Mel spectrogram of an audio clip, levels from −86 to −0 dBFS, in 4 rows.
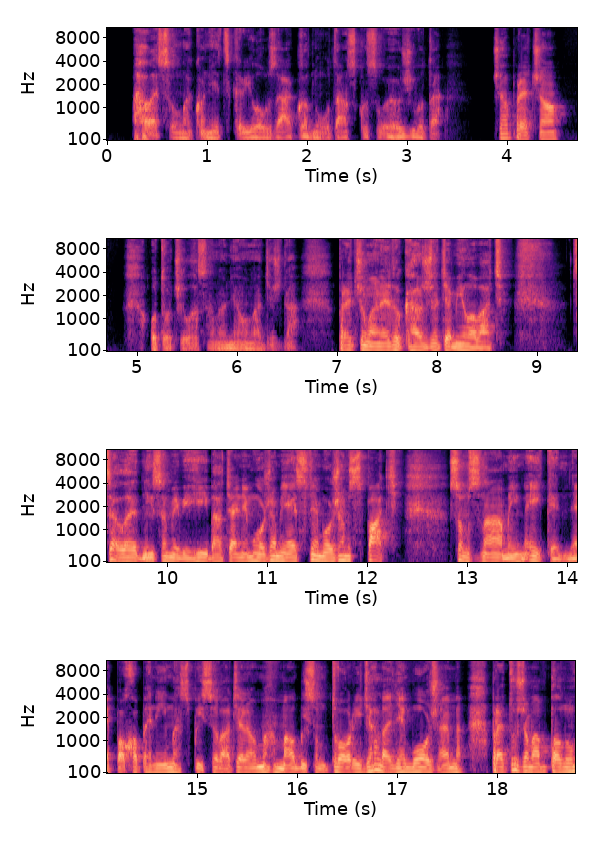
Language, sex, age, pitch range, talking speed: Slovak, male, 50-69, 80-115 Hz, 135 wpm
